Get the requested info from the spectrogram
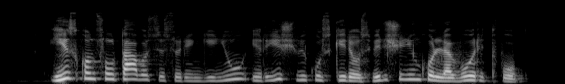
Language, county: Lithuanian, Vilnius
